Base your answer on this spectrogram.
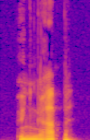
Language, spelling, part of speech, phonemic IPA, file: French, grappe, noun, /ɡʁap/, Fr-grappe.ogg
- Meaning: bunch, cluster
